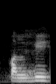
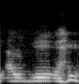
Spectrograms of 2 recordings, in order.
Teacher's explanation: kalau di Mesir kan kof jadi hamzah ya, qalbi jadi albi gitu.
